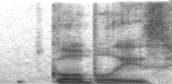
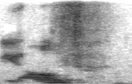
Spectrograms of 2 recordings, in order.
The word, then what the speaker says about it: globules: popping any of those any of those um globulies here, you know. Globulies? Globulies. How do you How do you say it? What What are they called? Globules.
